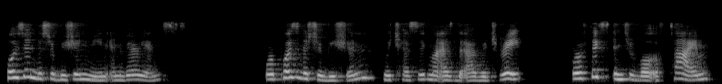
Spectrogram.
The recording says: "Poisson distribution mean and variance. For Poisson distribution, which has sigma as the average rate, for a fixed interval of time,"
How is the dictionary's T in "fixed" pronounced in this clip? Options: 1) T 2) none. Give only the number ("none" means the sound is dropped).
1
